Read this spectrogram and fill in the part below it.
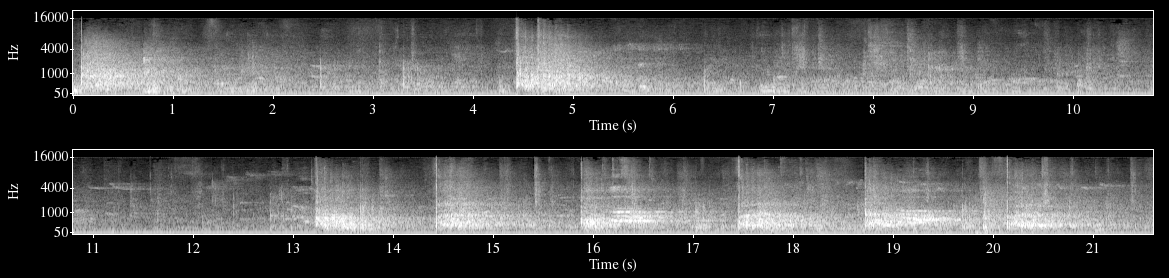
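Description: A tennis ball is struck back and forth with sharp pops that echo in a large hall.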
